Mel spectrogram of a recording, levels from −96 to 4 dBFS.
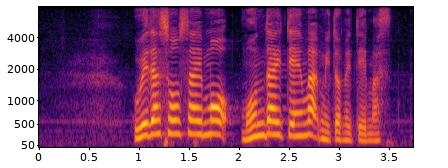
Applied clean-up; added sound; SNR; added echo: none; none; none; none.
